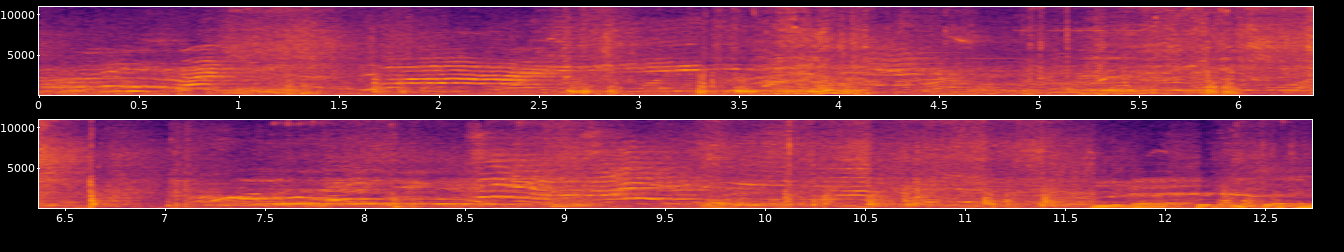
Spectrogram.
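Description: Crowd of spectators, many of them children, chattering and calling out in a large hall, with one sharp knock about six and a half seconds in.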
